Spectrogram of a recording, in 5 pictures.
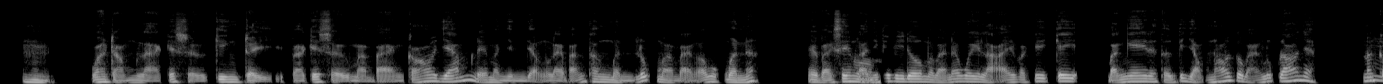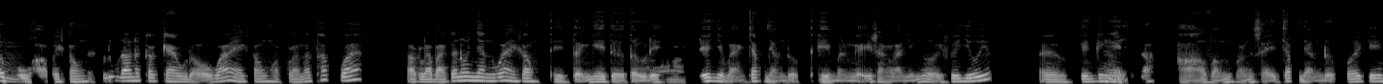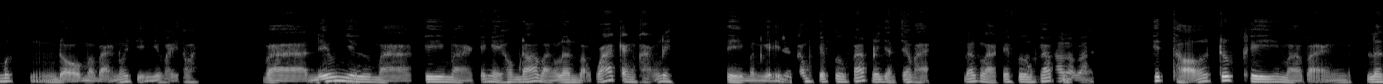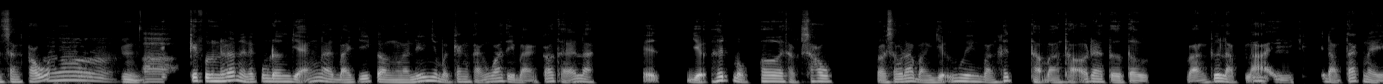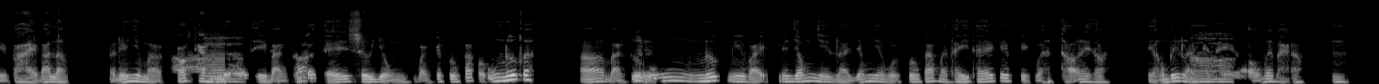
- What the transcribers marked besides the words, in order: tapping; unintelligible speech; unintelligible speech; other background noise
- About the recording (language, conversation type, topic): Vietnamese, advice, Làm sao để bớt lo lắng khi phải nói trước một nhóm người?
